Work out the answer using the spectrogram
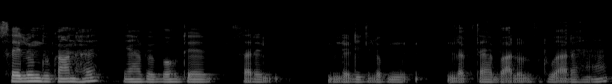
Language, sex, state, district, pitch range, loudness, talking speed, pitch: Hindi, male, Chhattisgarh, Balrampur, 115-135 Hz, -42 LUFS, 175 wpm, 120 Hz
